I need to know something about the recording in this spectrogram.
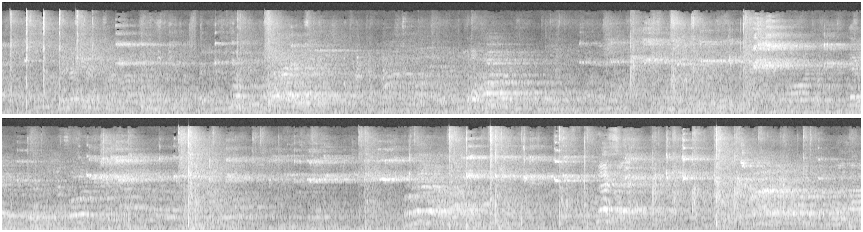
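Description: A shuttlecock is struck sharply by rackets.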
